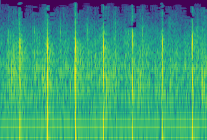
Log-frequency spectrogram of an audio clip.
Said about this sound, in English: If you're a mom and you're able to, if you would stand, okay? And let's begin with just a little bit of applause in showing our expression of appreciation for these moms.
